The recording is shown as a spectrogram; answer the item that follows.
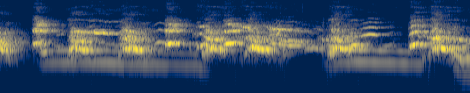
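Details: Puggle, rat terrier and dachshund-pug mix howling in chorus over some uneaten food, a person howling along to encourage the smallest; a low steady human-like tone under higher wavering dog howls and short yelps.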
